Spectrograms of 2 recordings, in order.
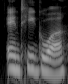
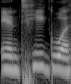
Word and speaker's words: Antigua: Well, I found out there's an Antigua city and an Antigua country. They're spelled the same. Oh, okay. And so depending on where you are, it's said differently.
